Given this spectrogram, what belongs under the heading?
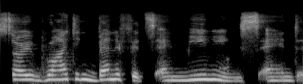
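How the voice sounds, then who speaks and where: Somewhat breathy speech in a dark, mellow tone, with a non-native accent. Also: woman. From Serbia. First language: Serbian. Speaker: life strategist and motivational speaker. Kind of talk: interview conversation. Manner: halting, many fillers and restarts.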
